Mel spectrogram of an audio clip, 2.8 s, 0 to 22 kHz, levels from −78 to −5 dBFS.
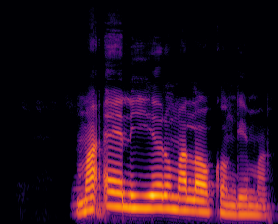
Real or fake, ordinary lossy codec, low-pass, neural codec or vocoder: fake; none; 19.8 kHz; autoencoder, 48 kHz, 128 numbers a frame, DAC-VAE, trained on Japanese speech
